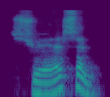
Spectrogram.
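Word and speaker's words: 学生: If you pronounce like a 学生 it's a first tone, so you have to pronounce like a gently, like lower down your voice.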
